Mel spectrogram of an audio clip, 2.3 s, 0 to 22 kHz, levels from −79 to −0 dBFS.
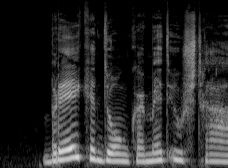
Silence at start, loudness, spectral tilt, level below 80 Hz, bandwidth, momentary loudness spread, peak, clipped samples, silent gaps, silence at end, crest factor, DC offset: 0.45 s; -22 LUFS; -5 dB/octave; -62 dBFS; 18 kHz; 8 LU; -6 dBFS; under 0.1%; none; 0 s; 16 dB; under 0.1%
